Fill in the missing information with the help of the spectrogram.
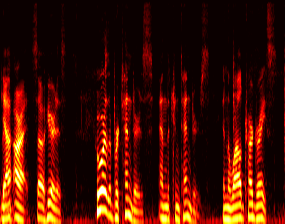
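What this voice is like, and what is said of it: Flat robotic-sounding voice. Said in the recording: “talking like a robot,”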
